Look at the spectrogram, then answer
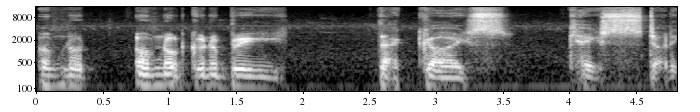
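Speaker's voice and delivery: low, put-out, grumbled muttering. Voicing Henri as he leans over to another player: Henri grumbling. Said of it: "he grumbles and he's like".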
